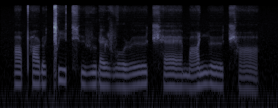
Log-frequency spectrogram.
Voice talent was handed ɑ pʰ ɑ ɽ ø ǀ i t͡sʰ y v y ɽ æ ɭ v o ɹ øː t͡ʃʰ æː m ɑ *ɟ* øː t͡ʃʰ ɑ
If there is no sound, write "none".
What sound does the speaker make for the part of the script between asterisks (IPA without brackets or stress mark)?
ɲ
